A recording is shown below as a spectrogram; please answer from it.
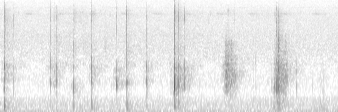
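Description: Long red nails tap and scratch the top surface of a flat holographic PVC zipper pouch lying on a table with items inside. Quiet, sharp plastic clicks come at an uneven, unhurried pace, then give way to two short, bright scratching swipes against near silence.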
